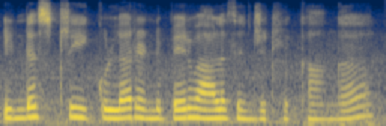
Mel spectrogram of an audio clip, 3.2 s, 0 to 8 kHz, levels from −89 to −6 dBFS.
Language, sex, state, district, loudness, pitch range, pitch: Tamil, female, Tamil Nadu, Chennai, -14 LUFS, 200-215 Hz, 205 Hz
